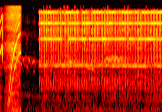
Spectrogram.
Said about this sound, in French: Enfin, son réveil donne le top départ.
